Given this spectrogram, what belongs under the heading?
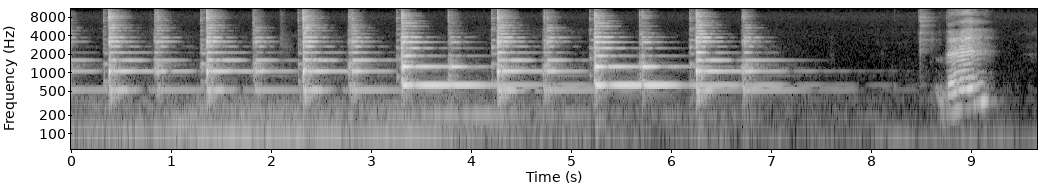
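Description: Koto plucked in a steady, even rhythm across strings 9 and 11, each note ringing with a bright, decaying tone, about a dozen plucks in a row at close range, ending with a brief murmur of voice.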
